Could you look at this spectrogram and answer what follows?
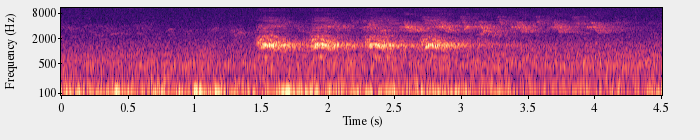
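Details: Chukar partridge calling in the mountains: four evenly spaced, mid-pitched clucking notes in about a second and a half, fairly distant against a hiss of open-air background noise.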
